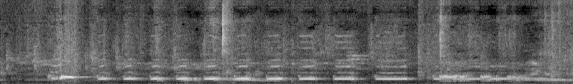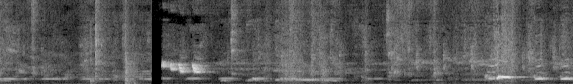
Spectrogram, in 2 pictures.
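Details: Bangkok-type young zebra dove, ringed, calling indoors. Rapid series of clipped cooing beats at a steady pitch, about three a second, then a drawn-out wavering coo and a short high chirp. Another burst of quick pulsed notes ends it.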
